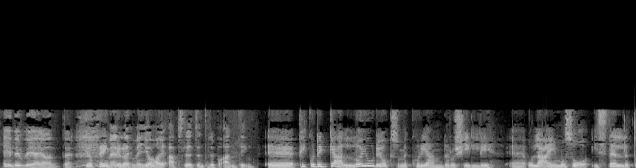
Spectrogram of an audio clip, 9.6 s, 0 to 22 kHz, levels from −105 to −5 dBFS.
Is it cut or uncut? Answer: cut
